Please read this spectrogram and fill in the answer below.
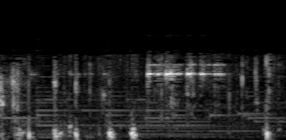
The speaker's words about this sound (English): I'm just going to slam the phone around on my counter randomly and that's great.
